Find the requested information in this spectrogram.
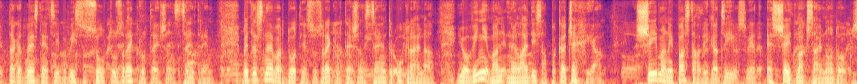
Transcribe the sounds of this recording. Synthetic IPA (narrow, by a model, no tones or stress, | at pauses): t̪aɡat̪veːst̪niɛt̪siːbɐvisusuːt̪uzɾekɾut̪ɛːʃanst̪sɛnt̪ɾiɛm | bet̪esnevaɾd̪uɔt̪iɛsuzɾekɾut̪ɛːʃanst̪sɛnt̪ɾuukɾajnaːjuɔviɲimaninɛlˠajd̪iːsat̪̚pakalʲt͡ʃexija̰ː | ʃiːmanipast̪aːviːɡaːd̪ziːvəsviɛt̪ɐ̥esʃɛjt̪maksaːjnuɔd̪uɔklʲu̥s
